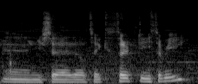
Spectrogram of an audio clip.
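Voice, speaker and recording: Young male game master, casual descriptive narrator, mid-pitched, filler-heavy. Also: moderate pace, darkish tone, faint music behind. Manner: loose, descriptive narration full of "like". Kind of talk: narrating a tabletop game over voice chat.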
